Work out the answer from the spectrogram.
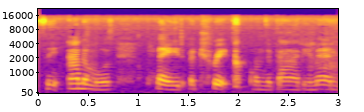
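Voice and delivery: ordinary delivery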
